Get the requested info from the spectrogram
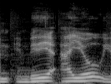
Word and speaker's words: Nvidia IO: Pero este, una de las cosas que me llamó la atención a mí fue este Nvidia IO, y ahora sí lo dije bien,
